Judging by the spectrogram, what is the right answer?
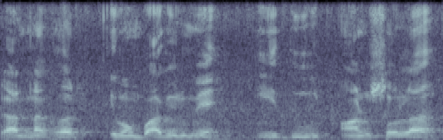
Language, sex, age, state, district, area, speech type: Bengali, male, 60+, West Bengal, Paschim Medinipur, rural, spontaneous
